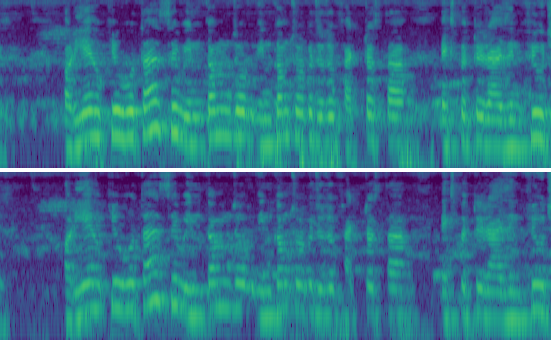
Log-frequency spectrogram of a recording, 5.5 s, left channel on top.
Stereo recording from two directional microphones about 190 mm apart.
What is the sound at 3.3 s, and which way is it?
Speech, 20° left (ahead or behind).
